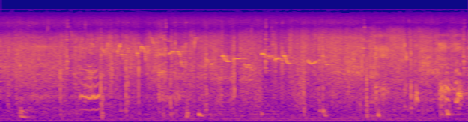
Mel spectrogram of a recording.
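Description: A baby babbles and coos.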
